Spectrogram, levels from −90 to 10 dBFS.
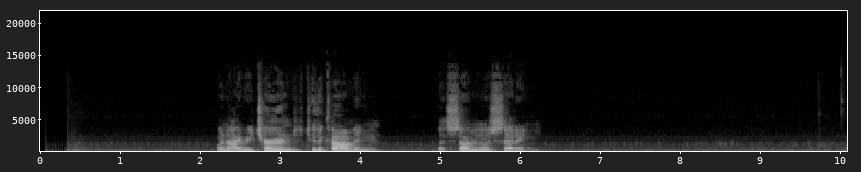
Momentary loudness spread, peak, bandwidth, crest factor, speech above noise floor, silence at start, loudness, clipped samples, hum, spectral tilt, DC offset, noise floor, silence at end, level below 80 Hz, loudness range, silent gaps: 16 LU; -10 dBFS; 13.5 kHz; 22 dB; 33 dB; 0.45 s; -28 LUFS; under 0.1%; none; -5.5 dB/octave; under 0.1%; -60 dBFS; 3.85 s; -62 dBFS; 7 LU; none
